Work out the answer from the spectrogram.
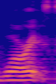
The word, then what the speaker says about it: Warwick: it it's quite irregular you kind of want warwick to be almost like one syllable and chancellor is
